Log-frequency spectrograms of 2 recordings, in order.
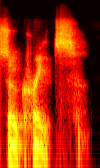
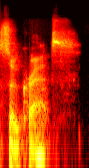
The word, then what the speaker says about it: Socrates: Well, before I get to that, I need to correct you on one thing, and I hate to nitpick, but the correct pronunciation is Socrates, not Socrates.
